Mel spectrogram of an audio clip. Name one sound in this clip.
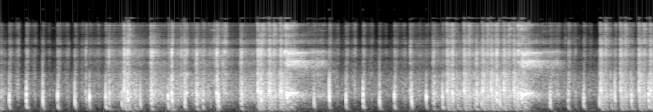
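Rapid video game gunshots fire from a small tablet speaker.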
